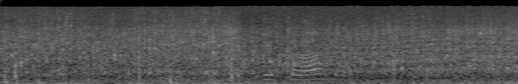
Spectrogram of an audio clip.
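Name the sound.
stream water flowing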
